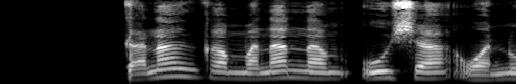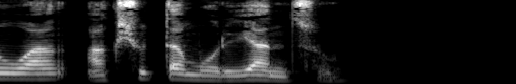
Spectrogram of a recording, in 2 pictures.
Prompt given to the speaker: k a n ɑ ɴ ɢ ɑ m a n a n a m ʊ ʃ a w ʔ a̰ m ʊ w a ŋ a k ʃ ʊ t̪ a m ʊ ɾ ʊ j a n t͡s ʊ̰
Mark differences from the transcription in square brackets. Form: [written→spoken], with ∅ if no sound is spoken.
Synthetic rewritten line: k a n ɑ ɴ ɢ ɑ m a n a n a m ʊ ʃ a w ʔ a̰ [m→n] ʊ w a ŋ a k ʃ ʊ t̪ a m ʊ ɾ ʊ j a n t͡s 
